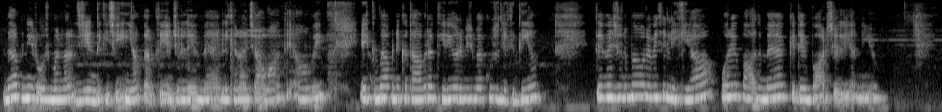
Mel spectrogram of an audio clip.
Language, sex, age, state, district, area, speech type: Dogri, female, 18-30, Jammu and Kashmir, Jammu, urban, spontaneous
